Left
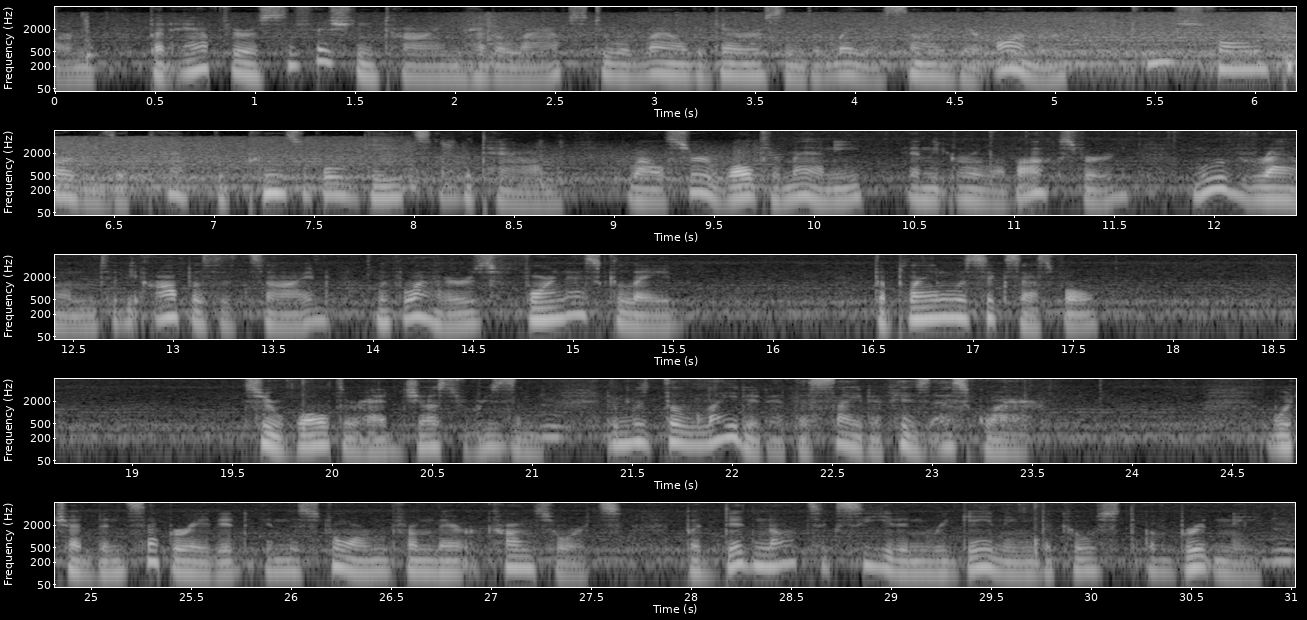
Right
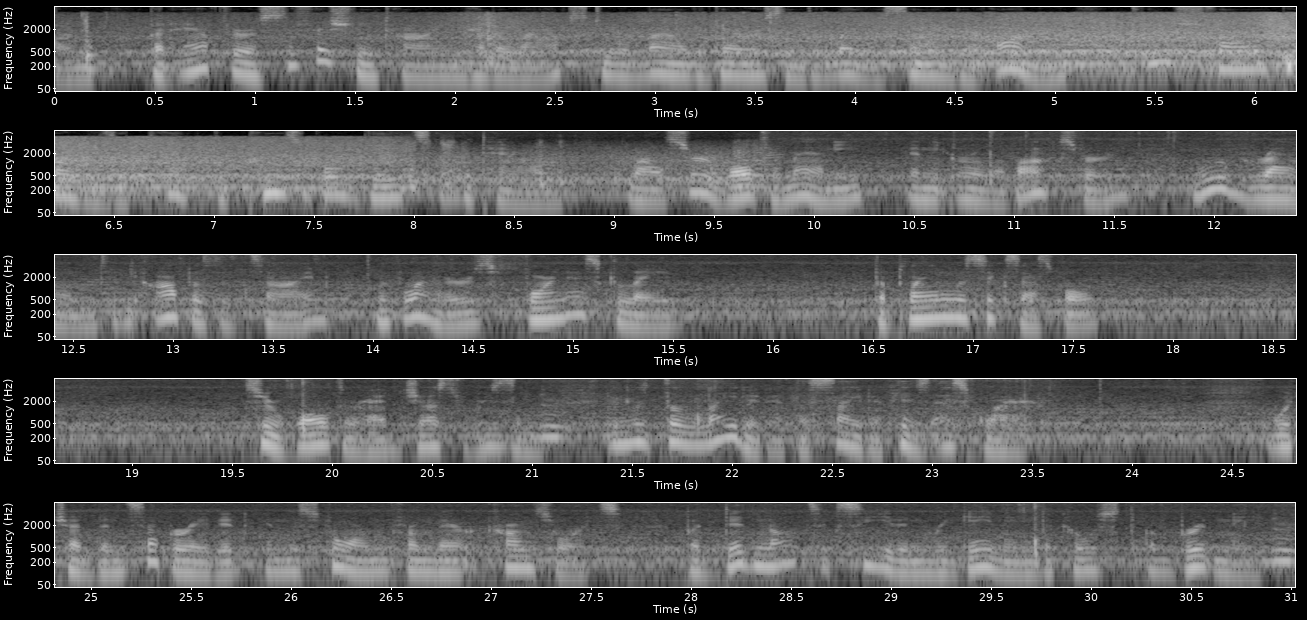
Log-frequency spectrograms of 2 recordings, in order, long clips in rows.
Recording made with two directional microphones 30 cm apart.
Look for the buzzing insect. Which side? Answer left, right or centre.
right.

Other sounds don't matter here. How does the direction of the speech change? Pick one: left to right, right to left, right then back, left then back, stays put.
stays put.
